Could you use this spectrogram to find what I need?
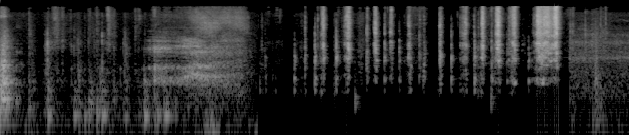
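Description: A metal scraper scrapes against a wall.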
